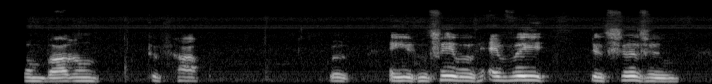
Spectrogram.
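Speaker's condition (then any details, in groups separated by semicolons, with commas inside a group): Cerebral palsy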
